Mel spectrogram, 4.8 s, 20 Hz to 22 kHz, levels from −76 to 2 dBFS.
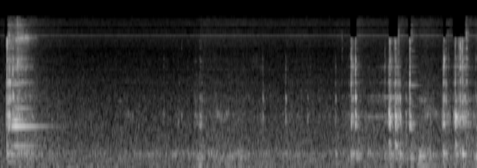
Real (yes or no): yes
